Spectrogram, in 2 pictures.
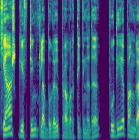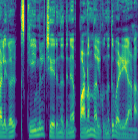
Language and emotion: Malayalam, neutral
